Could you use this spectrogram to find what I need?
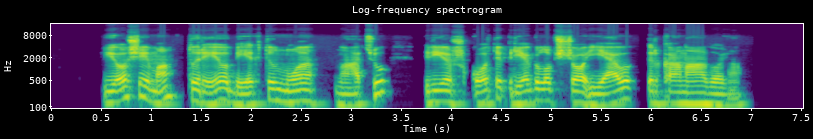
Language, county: Lithuanian, Marijampolė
